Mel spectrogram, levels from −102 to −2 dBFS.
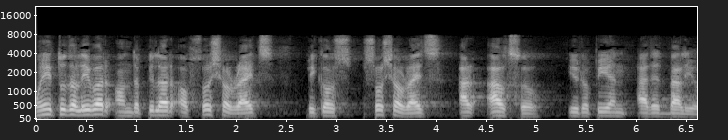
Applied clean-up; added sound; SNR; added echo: none; none; none; none.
